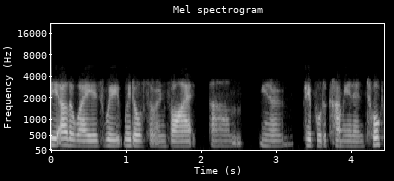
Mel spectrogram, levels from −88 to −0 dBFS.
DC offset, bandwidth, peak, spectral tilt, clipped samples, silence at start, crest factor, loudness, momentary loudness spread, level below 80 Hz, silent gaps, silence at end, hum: under 0.1%; 5.4 kHz; -10 dBFS; -7 dB/octave; under 0.1%; 0 s; 18 dB; -29 LUFS; 16 LU; -84 dBFS; none; 0.05 s; none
